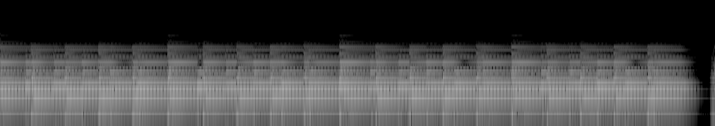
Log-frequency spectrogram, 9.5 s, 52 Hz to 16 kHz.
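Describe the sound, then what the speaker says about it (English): A 6-5 polyrhythm: two interlocking streams of evenly spaced pitched pulses, one beating six against the other's five, repeating steadily and softly for several seconds before stopping abruptly. "The last one I will teach is the 6-5 polyrhythm that sounds like this."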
